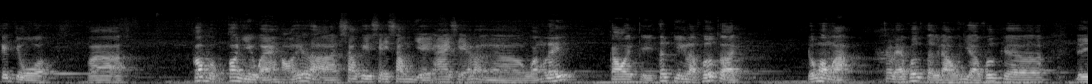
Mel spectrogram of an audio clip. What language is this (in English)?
Vietnamese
